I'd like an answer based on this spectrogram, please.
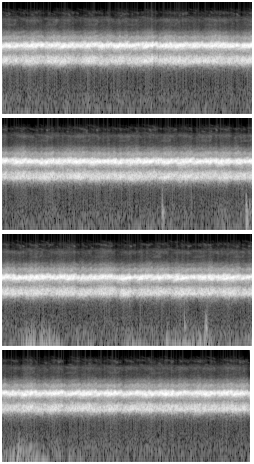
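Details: Many frogs calling together at a pasture pond, captured with a Zoom recorder; a continuous shimmering wall of trills in a bright upper band over a lower one, steady for the whole stretch, with a few faint low thumps beneath.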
